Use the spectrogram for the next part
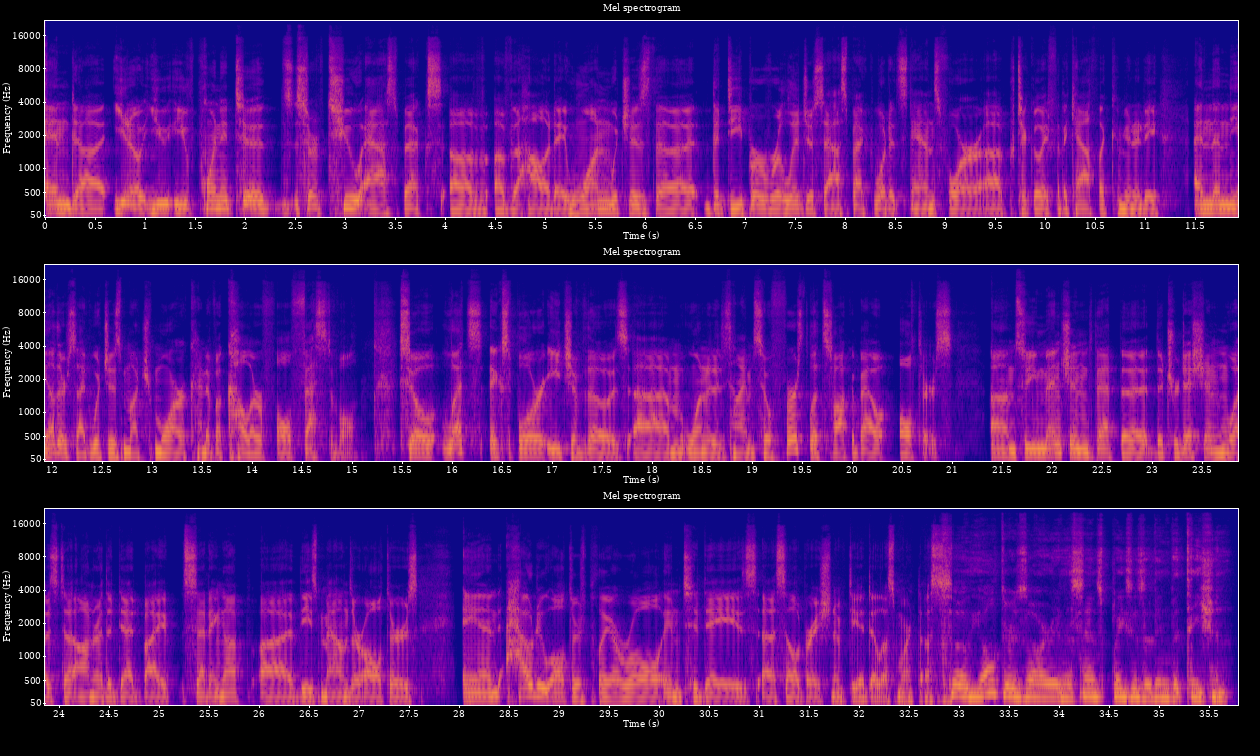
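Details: Adult male speaker, interview; ordinary speech.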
